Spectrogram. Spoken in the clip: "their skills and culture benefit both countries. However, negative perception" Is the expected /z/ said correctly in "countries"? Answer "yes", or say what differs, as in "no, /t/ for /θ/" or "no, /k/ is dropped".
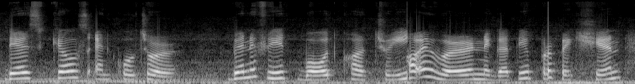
no, /z/ is dropped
